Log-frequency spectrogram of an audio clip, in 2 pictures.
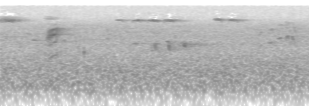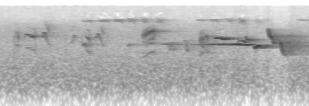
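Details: Whistled song of a Japanese paradise flycatcher. Soft scattered notes build to a loud, clear, drawn-out whistled phrase at the end, with thin high insect tones behind.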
